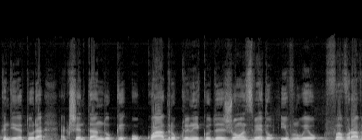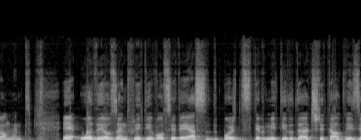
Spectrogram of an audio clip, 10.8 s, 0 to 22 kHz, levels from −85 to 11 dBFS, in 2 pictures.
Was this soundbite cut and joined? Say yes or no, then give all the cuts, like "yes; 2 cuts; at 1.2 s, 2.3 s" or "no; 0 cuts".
no; 0 cuts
